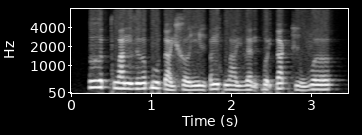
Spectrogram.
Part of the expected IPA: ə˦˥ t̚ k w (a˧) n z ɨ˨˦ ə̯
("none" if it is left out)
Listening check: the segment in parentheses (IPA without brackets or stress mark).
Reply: a˧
